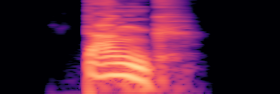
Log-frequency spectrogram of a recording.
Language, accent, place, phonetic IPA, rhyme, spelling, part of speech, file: German, Germany, Berlin, [daŋk], -aŋk, dank, preposition / verb, De-dank.ogg
- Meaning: thanks to, because of, courtesy of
